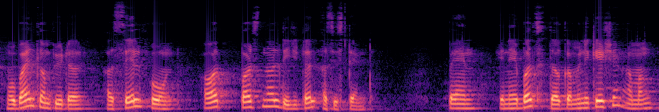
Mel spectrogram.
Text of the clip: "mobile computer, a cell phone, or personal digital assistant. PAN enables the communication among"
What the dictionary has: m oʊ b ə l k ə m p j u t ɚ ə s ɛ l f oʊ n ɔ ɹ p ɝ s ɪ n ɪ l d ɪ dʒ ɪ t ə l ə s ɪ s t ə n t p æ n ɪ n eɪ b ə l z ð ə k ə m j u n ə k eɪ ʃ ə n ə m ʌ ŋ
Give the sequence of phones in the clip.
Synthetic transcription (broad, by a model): m oʊ b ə l k ə m p j u t ɚ ə s ɛ l f oʊ n ɔ ɹ p ɝ s ɪ n ɪ l d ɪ dʒ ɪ t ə l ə s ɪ s t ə n t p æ n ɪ n eɪ b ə l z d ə k ə m j u n ə k eɪ ʃ ə n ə m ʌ ŋ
